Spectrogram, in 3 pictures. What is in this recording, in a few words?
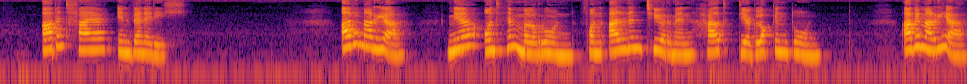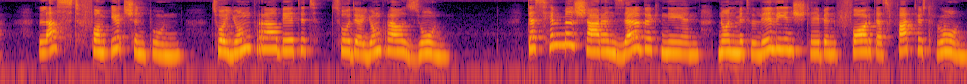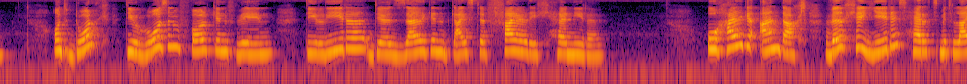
schumann normal speech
